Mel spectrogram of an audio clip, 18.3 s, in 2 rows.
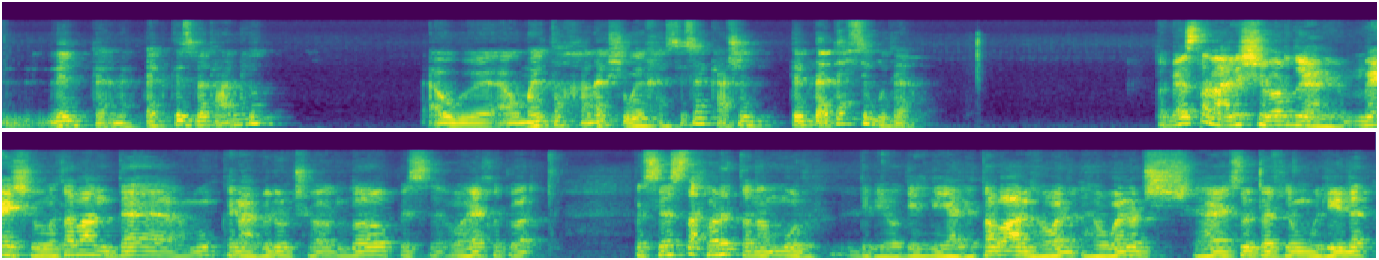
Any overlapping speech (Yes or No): No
